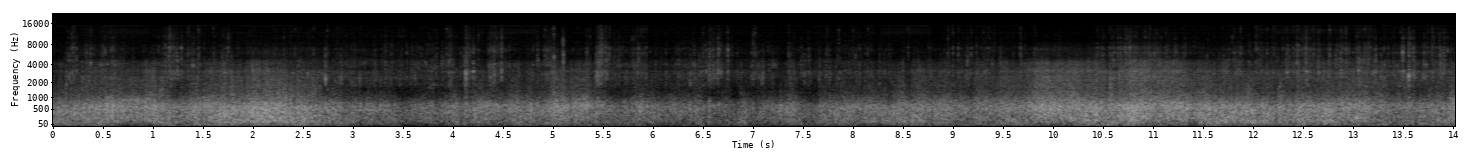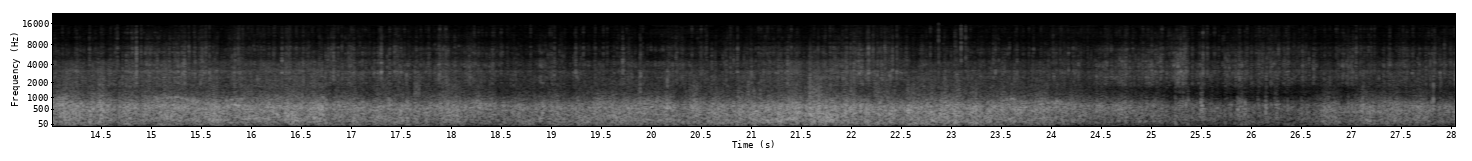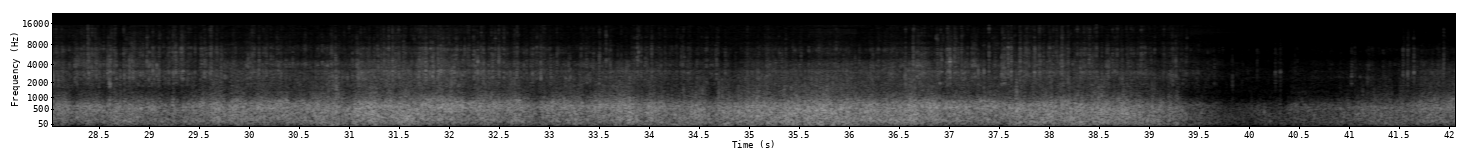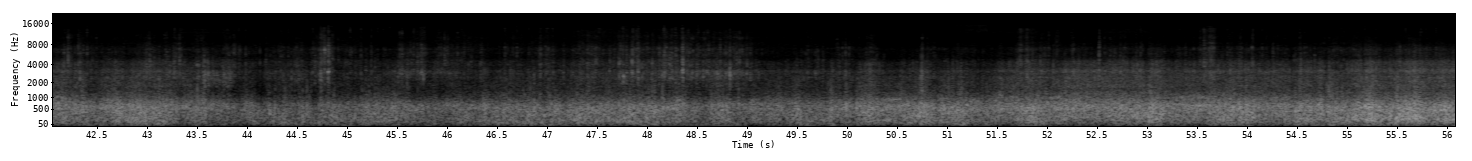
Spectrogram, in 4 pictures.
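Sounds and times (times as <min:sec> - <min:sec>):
bike knocking and rattling: 0:00.0 - 0:56.0
rushing noise of bike ride: 0:00.0 - 0:56.0.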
